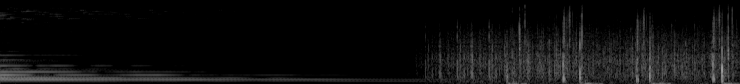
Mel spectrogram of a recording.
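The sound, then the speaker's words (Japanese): A lingering musical tone fades out, then steady rain begins during the rainy season (tsuyu), a dense hiss with sharp, irregular drops pattering on a hard surface. No one speaks. “ずっと雨ばかりね。嫌になってしまうわ。”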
